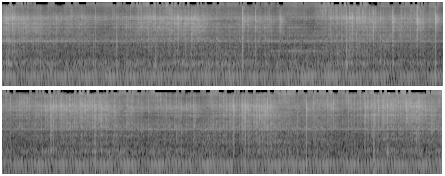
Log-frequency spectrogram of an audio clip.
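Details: Dual-shield flux-core welding on a preheated outrigger pad, voltage up half a volt, Trailblazer one notch up on rpm: continuous crackling sizzle with uneven pops and level surges, the arc running rough over a high, ropey stick base weld.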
